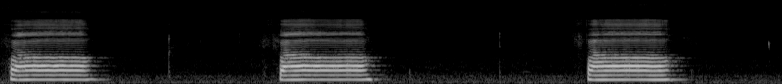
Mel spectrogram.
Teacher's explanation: فا کی ادائیگی میں اوپر دانتوں کے کنارے، نیچے ہونٹوں کے تر والے حصے سے ٹچ کر کے فا کی ادائیگی ہوگی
